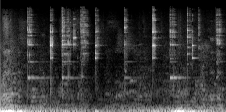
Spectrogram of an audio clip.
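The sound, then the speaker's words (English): Glasses clink together several times in quick, irregular succession in a toast to Clint Dempsey, bright, each ring briefly sustaining over a low steady background rumble. “I'm gonna raise the glass to Clint. To Clint.”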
